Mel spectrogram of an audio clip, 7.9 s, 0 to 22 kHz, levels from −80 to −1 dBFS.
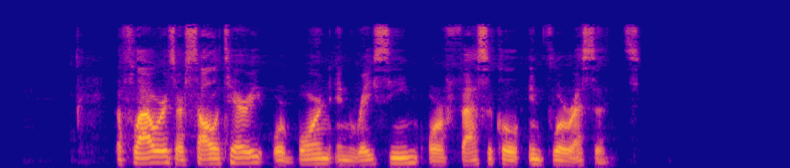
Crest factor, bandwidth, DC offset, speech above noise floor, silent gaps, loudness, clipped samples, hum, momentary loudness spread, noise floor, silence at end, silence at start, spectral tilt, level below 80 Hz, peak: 20 dB; 12.5 kHz; under 0.1%; 67 dB; none; -19 LUFS; under 0.1%; none; 17 LU; -86 dBFS; 1.55 s; 1.15 s; -4.5 dB/octave; -64 dBFS; -2 dBFS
